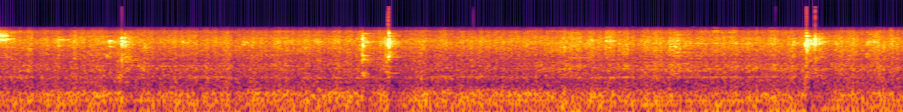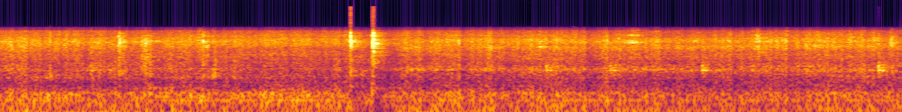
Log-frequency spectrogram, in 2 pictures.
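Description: Heavy diesel engine of a tracked excavator idling, a steady low hum, with a few sharp knocks, two of them close together about two-thirds of the way through.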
